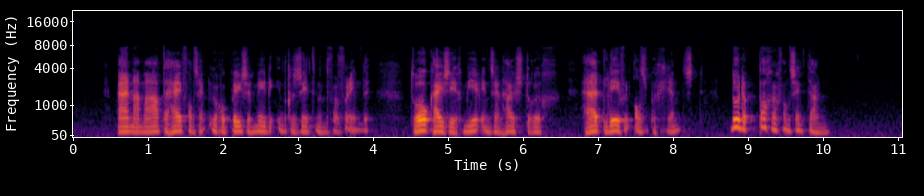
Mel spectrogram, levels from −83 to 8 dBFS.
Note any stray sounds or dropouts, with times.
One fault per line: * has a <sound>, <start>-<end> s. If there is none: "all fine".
all fine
